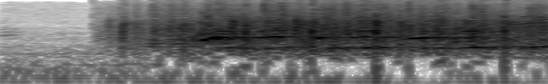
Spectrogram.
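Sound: audience applause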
